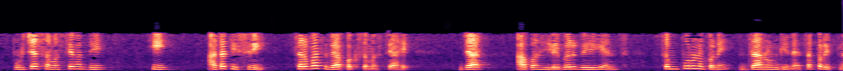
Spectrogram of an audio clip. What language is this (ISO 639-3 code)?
mar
